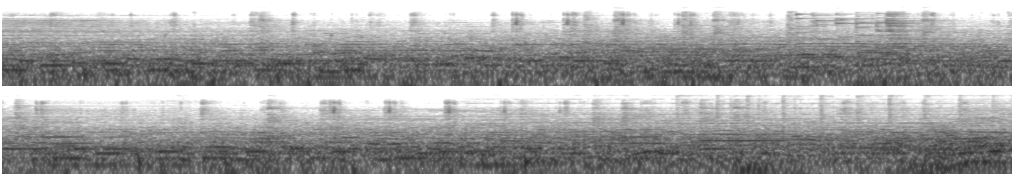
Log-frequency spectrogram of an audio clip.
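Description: Siberian Storm video slot machine playing its game music and reel-spin sounds through repeated spins, with frequent short sharp clicks over a steady bed of tones.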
